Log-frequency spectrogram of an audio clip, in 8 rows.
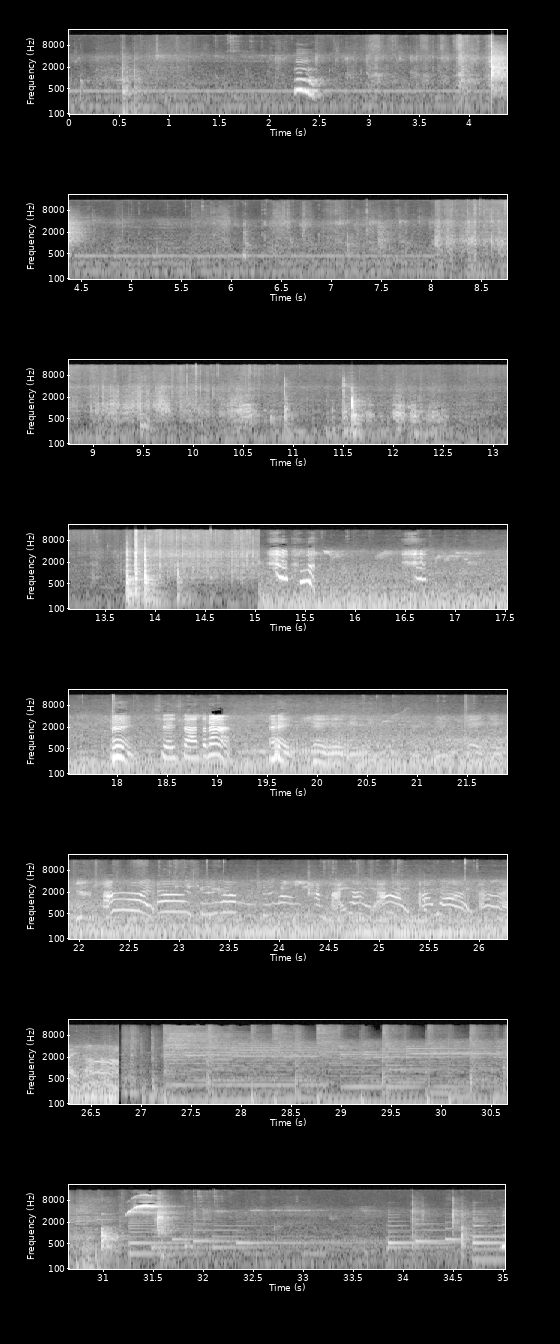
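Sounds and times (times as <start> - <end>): batter sizzling in frying pan: 8.0 - 15.1
short high calls: 31.2 - 31.8.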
